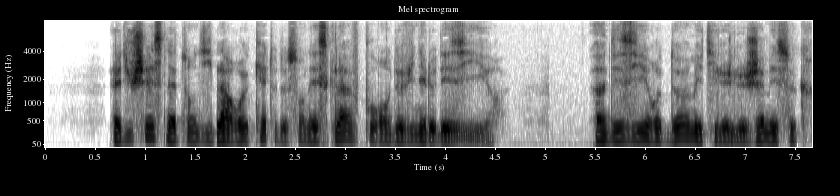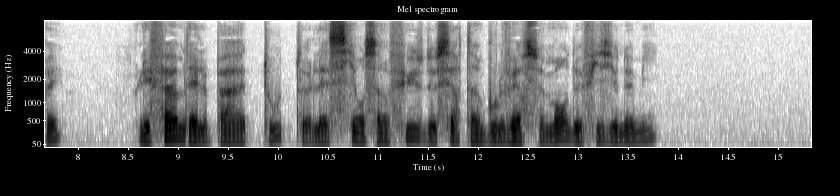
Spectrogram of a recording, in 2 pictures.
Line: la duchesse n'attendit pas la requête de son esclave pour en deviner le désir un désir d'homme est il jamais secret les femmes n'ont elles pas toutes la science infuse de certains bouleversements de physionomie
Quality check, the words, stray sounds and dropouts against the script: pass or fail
fail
